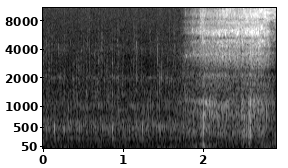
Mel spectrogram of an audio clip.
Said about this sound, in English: The sound of bubbling water brings him back to reality, gently pouring the water on top of the sweet-smelling seeds.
